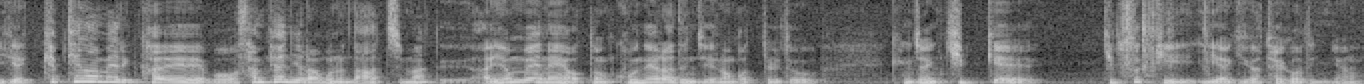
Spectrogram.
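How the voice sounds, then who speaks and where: With very wide pitch swings, a man speaks at medium pitch and a moderate pace. Noticeable background noise is present. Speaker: podcast guest. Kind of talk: casual chat.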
